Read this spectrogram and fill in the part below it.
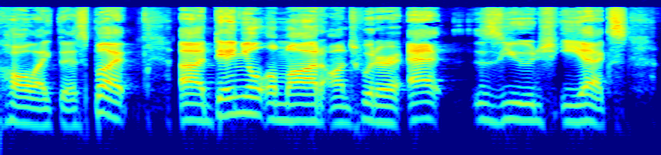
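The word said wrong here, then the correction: ZhugeEX: tweeted out. – Okay. – JugeEX, thank you. I knew I mispronounced it, but I couldn't remember the actual thing.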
